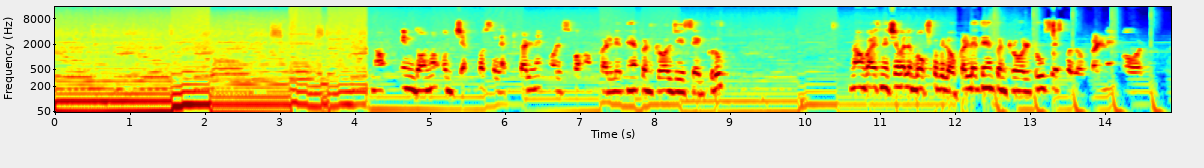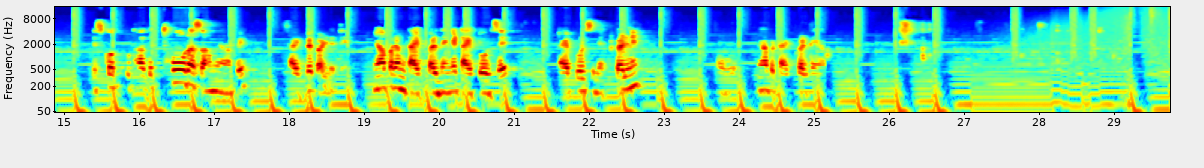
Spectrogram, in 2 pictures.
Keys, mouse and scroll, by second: 0.5 alt+scroll down 2, 0.7-1.1 alt+scroll up 4, 0.9 drag, 1.1 click, 2.1 ctrl+f, 2.3-2.6 ctrl+alt+scroll down 1, 2.6 alt+scroll up 1, 2.6 click, 3.1 alt+scroll down 1, 3.7 click, 3.8 click, 6.1 shift+click, 8.7 ctrl+g, 11.2 click, 15.2-17.7 click, 20.6 ctrl+alt+scroll up 1, 22.7 ctrl+alt+scroll down 1, 23.9 click, 26.5 Caps_Lock, 26.9-29.0 typing.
